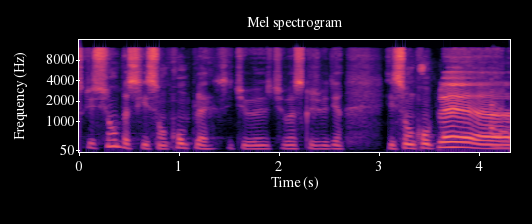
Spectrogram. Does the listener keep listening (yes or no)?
yes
